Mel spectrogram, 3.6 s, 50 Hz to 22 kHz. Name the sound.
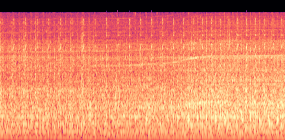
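Kenmore 1430 all-metal sewing machine stitching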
